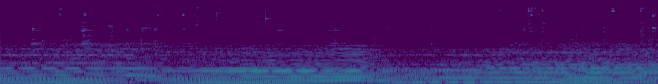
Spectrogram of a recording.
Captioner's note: keys jingling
